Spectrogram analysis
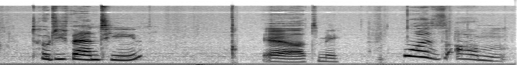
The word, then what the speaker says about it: Touji Fawnteen: manage the best she knows how all right toi Fantine yeah that's me was um my pronunciation of your name no you got it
